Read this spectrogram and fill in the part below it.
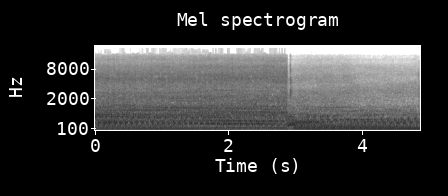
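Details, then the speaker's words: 1989 Chevy S10 Blazer 4x4, 4.3 V6 automatic, first start after sitting since metal found in oil and oil pressure dropped about 5 psi; rough uneven idle, steady drone, faint ticking underneath; engine to be pulled for 5.3 LS swap. "It's been sitting since I found the metal in the oil, and the oil pressure dropped about 5 psi."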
